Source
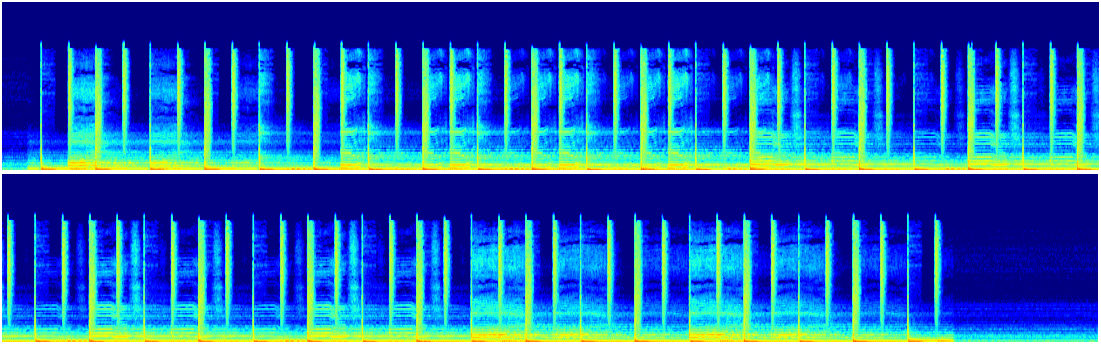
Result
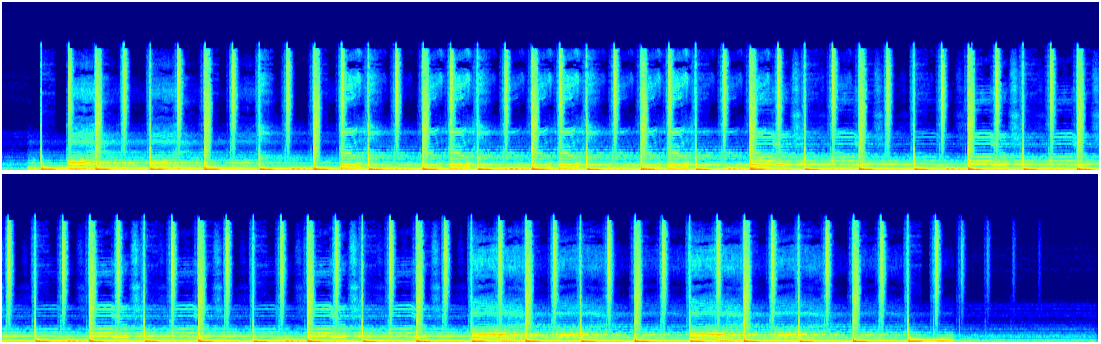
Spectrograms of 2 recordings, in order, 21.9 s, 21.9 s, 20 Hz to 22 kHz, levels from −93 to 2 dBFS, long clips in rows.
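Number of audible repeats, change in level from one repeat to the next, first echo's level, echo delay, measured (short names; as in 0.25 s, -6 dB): 3, -6.5 dB, -19.0 dB, 0.258 s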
